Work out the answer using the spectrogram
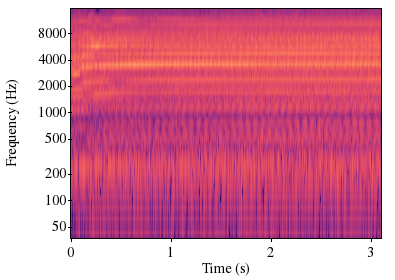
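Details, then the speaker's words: Aquahot 400D RV boiler after repairing the burner motor relay: a steady high whir at constant pitch as the blower motor now engages normally. Originally the motor would not come on at all; the burner lighting is still unconfirmed. "But I'm pretty sure that the fact that it's that it's the motor is engaging every time that what I did with the with the re relay was successful because that was the original problem. The motor wouldn't even come on."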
